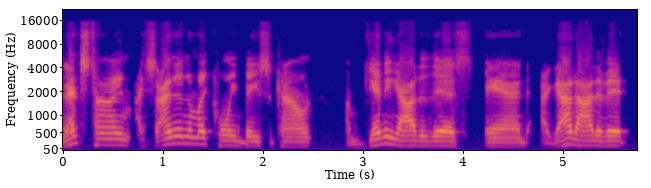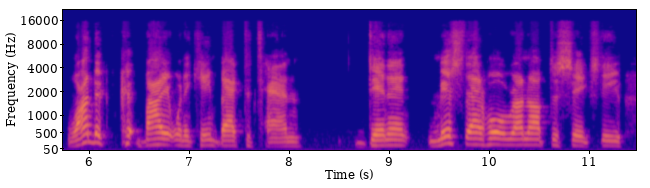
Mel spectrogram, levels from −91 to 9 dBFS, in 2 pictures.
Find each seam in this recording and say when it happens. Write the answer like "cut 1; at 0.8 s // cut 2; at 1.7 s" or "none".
cut 1; at 4.1 s // cut 2; at 5.7 s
